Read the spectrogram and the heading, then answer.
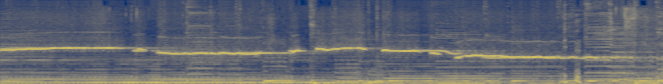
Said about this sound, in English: …, song of the day. One, two, one, two, three, four. Everybody whistle.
